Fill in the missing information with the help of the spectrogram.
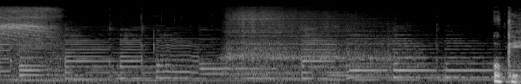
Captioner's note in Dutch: Breathes in; Breathes out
